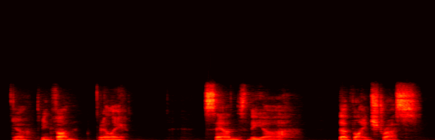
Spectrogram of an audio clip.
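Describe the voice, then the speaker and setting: A man speaks very slowly with a very deep, low pitch and a monotone, flat intonation, leaving long, frequent pauses. His loudness swings widely against a quiet background. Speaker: game developer and streamer. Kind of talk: casual monologue. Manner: rambling, halting.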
